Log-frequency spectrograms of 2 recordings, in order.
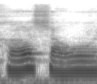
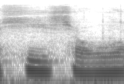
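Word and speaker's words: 何首乌: First one is called He Shou Wu, not He Shou Wu, okay? This pronounced He, like He.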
